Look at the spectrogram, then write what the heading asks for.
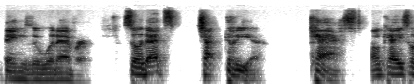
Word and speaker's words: Kshatriya: belonging to the, and that's actually pronounced Kshatriya. When they put the K before the SH, it has the CH diphthong.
